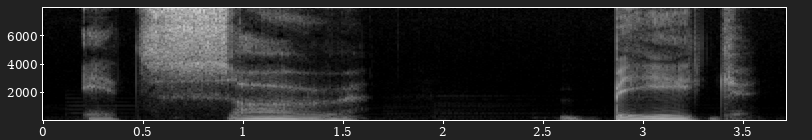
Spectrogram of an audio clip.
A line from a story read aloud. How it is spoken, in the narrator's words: whispered Stronglegs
